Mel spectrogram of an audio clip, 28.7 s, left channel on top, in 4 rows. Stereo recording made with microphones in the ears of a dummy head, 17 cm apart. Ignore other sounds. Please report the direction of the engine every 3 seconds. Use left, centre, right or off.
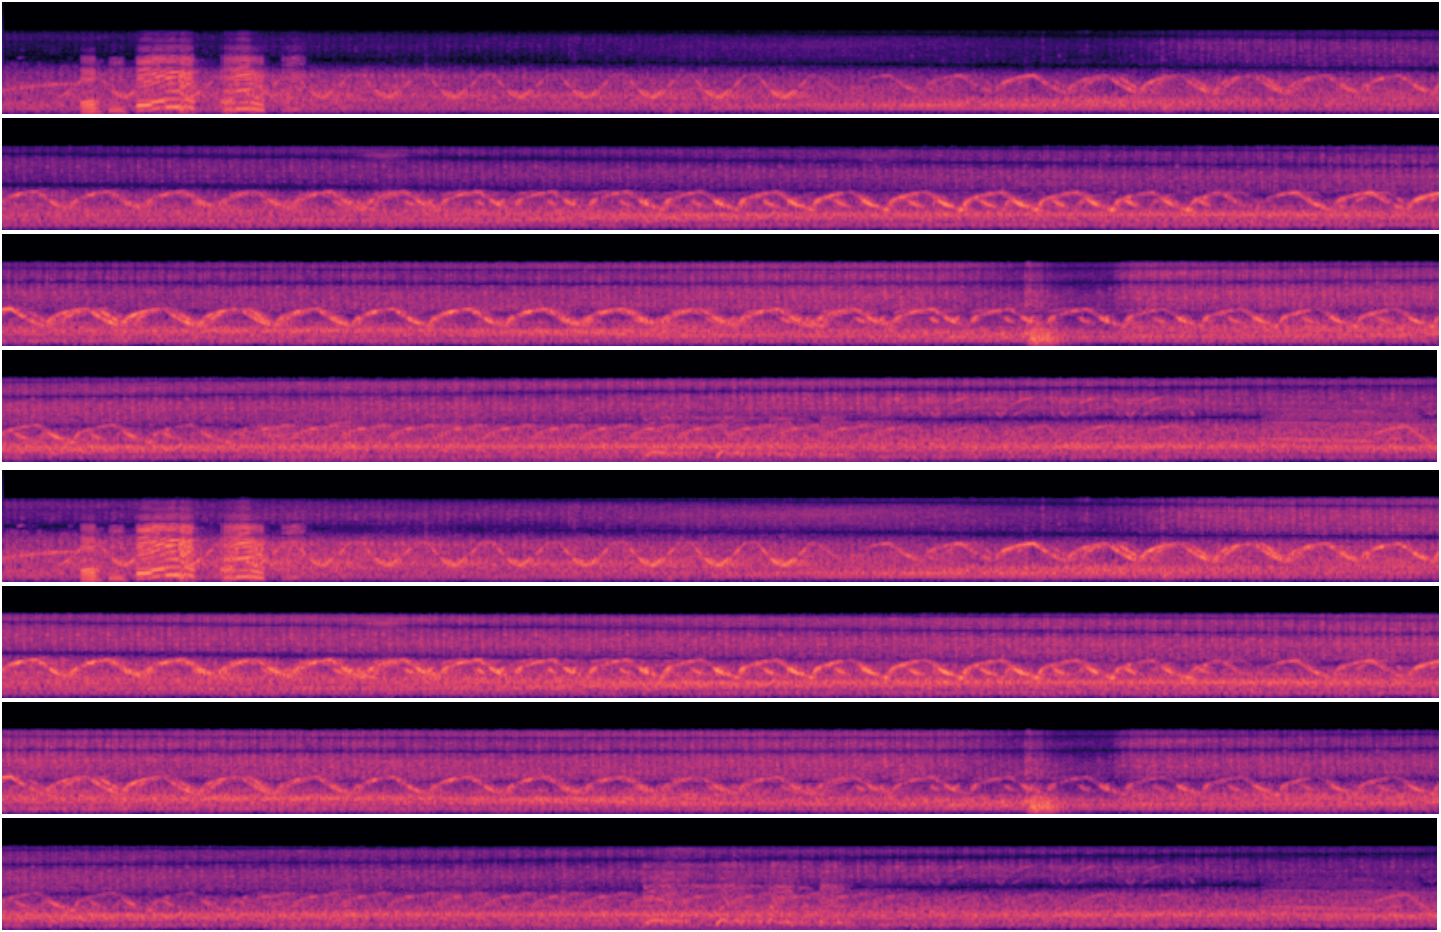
right, right, right, right, right, centre, centre, left, left, left.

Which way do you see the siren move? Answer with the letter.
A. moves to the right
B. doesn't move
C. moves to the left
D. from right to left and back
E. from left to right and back
C.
